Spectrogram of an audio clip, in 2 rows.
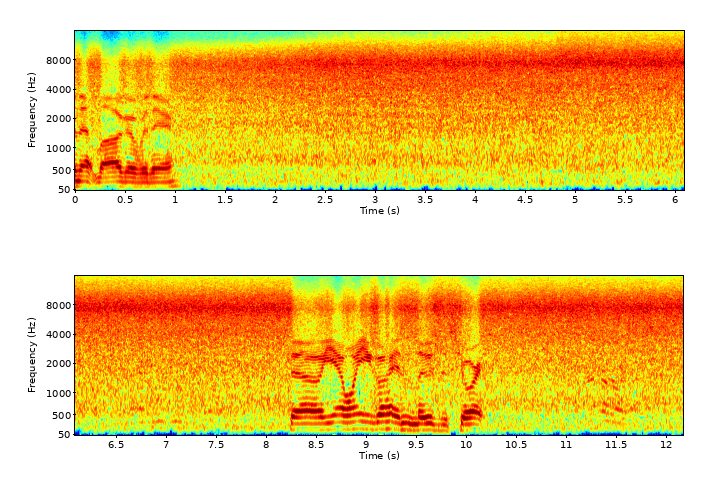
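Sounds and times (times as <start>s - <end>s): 
speech: 0.0s - 1.2s, 8.2s - 10.3s
roar of rushing water from a waterfall: 0.0s - 12.1s.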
